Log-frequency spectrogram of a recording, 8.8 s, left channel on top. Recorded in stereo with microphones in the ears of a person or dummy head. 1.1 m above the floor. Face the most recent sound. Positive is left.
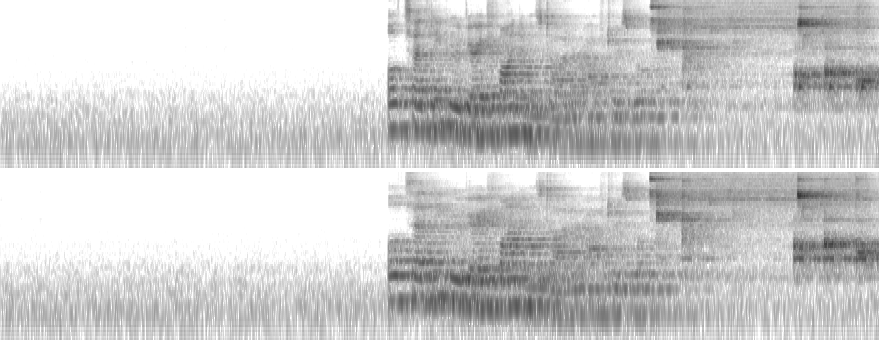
turn(degrees=-60)  # may be behind; listen again after turning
